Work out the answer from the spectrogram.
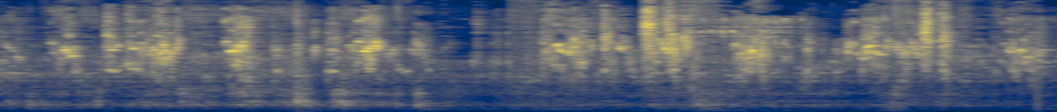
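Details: Budgerigar chatter played to stimulate breeding: dense, scratchy warbling and squawks between about one and eight kilohertz, continuous with brief pauses, several birds overlapping.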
